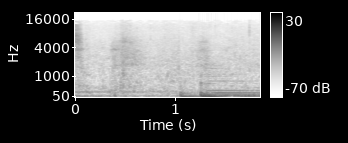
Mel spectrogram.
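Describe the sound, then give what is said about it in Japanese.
Ocean waves wash against the shore in a continuous, fairly quiet rush, with a low rumbling surge swelling up in the second half as a wave breaks. “いや波の音は聞こえてますかね波内側に来ておりますちょっとうるさいかもしれないです”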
